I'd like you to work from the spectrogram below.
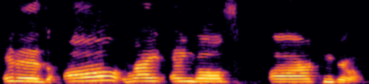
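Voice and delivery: very slow, every word spaced; slow emphatic reading. Shown as a demonstration. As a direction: drag it out as if obvious. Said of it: "a kind of an oh duh sentence".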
